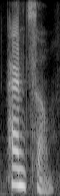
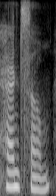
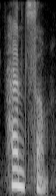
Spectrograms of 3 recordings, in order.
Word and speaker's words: handsome: it's sandwich sandwich it's handsome so here letter d is silent so it's not handsome it's handsome handsome okay and here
